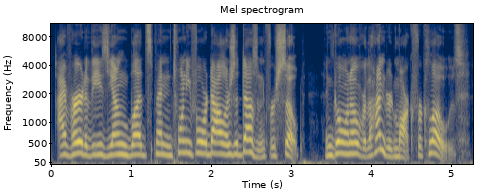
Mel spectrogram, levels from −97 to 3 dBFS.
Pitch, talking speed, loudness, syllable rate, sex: 230 Hz, 250 wpm, -18 LUFS, 6.5 syllables/s, female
